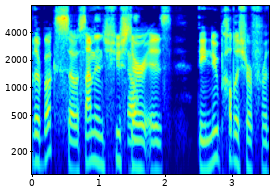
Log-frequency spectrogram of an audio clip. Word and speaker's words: Schuster: Next thing I want to cover would be let's just do the Simon and Suture. How do you say that? Schuster. Schuster, thank you.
